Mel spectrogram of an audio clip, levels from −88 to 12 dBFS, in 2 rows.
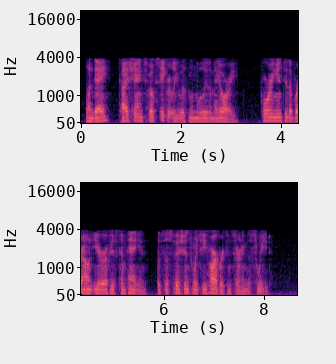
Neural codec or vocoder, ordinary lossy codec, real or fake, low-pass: codec, 16 kHz in and 24 kHz out, 2.2 kbps, FireRedTTS-2 codec; AAC, 16 kbps; fake; 7.2 kHz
